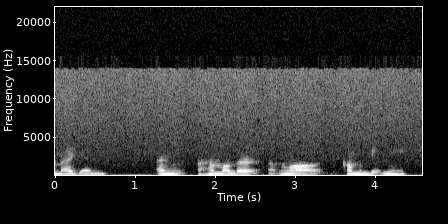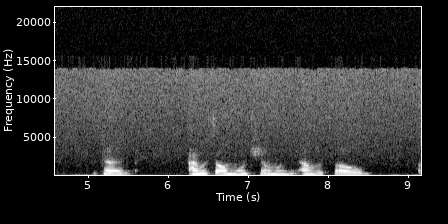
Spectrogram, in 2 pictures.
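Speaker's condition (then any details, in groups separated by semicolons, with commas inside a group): Cerebral palsy; affects walking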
